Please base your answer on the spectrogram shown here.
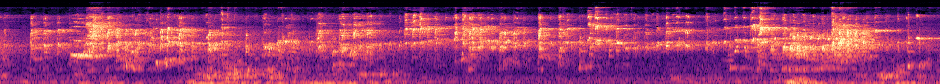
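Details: Many budgerigars chirping together in a colony at feeding time, with a steady, busy stream of high twittering, squeaks and scratchy chatter, with occasional soft low knocks.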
